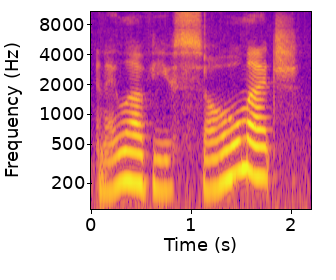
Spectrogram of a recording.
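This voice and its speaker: A woman playing a tender, doting girlfriend who soothes and gently coaxes her partner in an intimate one-sided roleplay. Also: mid-range voice, slow pace. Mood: tender, soothing. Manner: soothing, affectionate, gently coaxing, softly playful.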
